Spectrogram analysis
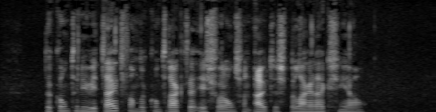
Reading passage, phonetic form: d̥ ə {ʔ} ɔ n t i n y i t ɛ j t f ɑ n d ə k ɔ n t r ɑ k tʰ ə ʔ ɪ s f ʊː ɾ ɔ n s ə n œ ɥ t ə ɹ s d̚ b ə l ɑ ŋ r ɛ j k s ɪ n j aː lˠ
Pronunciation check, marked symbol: incorrect: k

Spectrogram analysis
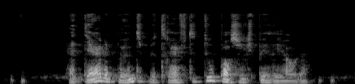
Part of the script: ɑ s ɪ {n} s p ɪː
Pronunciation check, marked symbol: incorrect: ŋ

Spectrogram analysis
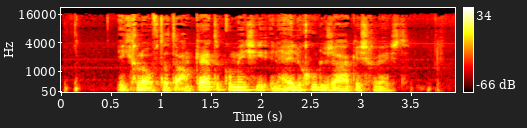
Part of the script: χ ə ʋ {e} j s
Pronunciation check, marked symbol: correct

